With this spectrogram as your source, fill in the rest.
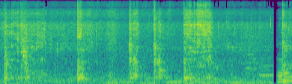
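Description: Onions sizzle in hot oil while a utensil scrapes and stirs through them in several strokes, loud and close, with a steady frying hiss underneath, while cooking egg rice at home.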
